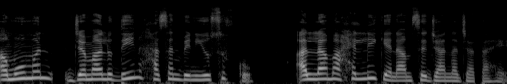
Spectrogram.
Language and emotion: Urdu, neutral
